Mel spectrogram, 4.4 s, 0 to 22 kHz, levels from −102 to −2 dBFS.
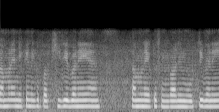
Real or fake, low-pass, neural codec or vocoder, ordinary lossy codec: fake; 7.2 kHz; codec, 24 kHz, 1.2 kbps, DualCodec; Opus, 32 kbps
